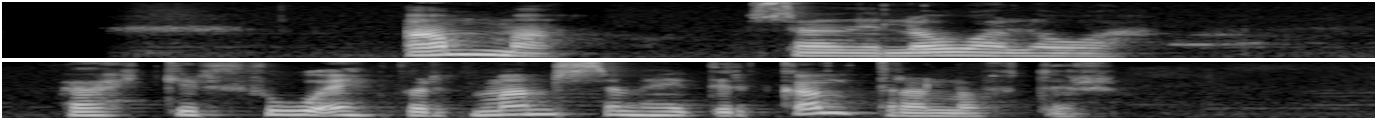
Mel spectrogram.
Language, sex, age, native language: Icelandic, female, 40-49, Icelandic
